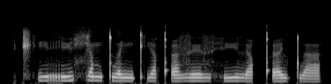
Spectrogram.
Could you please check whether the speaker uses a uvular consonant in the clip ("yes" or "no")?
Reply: yes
